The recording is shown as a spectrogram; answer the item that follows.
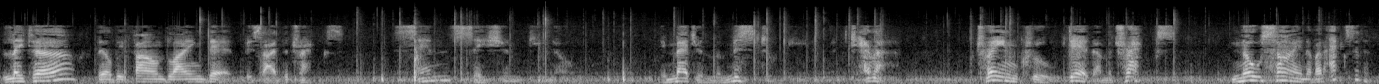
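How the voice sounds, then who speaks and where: Smug, menacing villain, swooping delivery. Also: male voice, medium pitch, wildly swooping pitch, slow pace. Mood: coldly menacing. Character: cold, gloating male crime boss villain. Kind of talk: 1940s radio serial acting. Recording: noisy vintage radio recording.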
